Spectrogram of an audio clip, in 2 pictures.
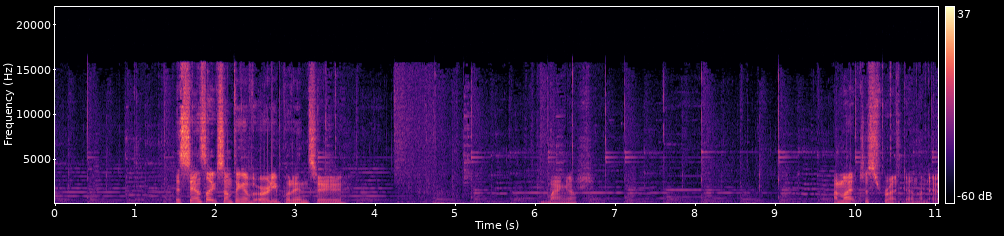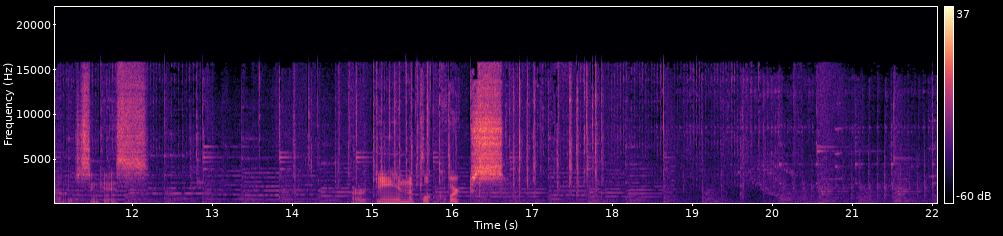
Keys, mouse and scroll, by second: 1.7 click, 3.4 click, 4.6 click, 8.1 click, 10.3 click, 13.5 click, 14.3-18.3 typing.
